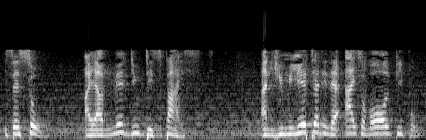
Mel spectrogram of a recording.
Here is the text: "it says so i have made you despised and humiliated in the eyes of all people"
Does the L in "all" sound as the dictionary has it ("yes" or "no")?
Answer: yes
